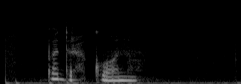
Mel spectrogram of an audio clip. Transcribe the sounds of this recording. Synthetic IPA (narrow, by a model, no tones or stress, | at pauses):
pɐd̪ɾakɔnu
